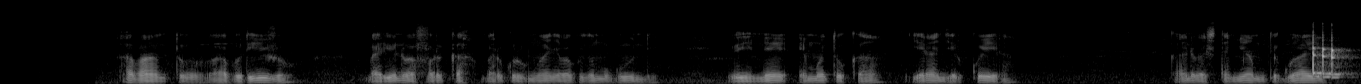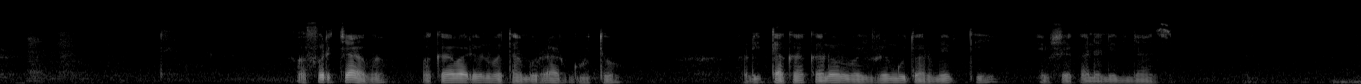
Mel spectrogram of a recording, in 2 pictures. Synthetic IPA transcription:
aβaːntuβaβuɾiːʒo̞ | βaɾijo̞niβafoɾikaβaɾikuɾuɡumwaːɲaβaɾikuzo̞ːmuɡuːndi | βiːne̞ːmo̞to̞kʰa | je̞̰ːɾaːɲɟe̞ɾikwe̞ːɾa | ka̰ːndiβaʃu̥tamiamuteɡwaːjo̞ | aβa̰foɾicaːβa | βakaββaɾioniβataːmbuɾɾahaɾuɡuːto̞ | ɾiɾitakakaːndioβnuβaʒuɾe̞ːŋɡuːtohaɾimeβitʰi | eβiʃekanane̞βiɲaːzi̥

